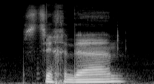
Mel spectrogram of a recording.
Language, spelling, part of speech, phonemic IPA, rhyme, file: Arabic, استخدام, noun, /is.tix.daːm/, -aːm, Ar-استخدام.ogg
- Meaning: 1. verbal noun of اِسْتَخْدَمَ (istaḵdama) (form X) 2. use, employment 3. making use of or hiring one's services 4. looking out for work or service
